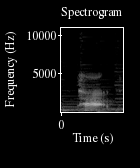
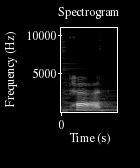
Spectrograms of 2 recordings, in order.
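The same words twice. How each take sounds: First: The vowel is a short A sound. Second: The vowel is a short O sound. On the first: "the short O becoming a short A" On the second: "instead of pop"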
